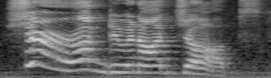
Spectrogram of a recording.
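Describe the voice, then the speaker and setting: Woman putting on a hearty, slow-talking old grandpa. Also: sits high, huge pitch swings, pushed and bright, full character voice. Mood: coaxing. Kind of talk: children's storybook read-aloud.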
